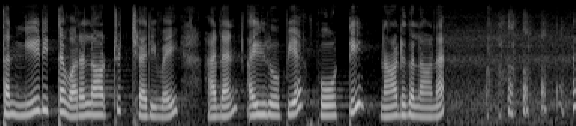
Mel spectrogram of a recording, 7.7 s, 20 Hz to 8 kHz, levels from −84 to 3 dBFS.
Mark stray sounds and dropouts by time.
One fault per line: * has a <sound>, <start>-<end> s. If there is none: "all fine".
* has a laugh, 6.5-7.6 s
